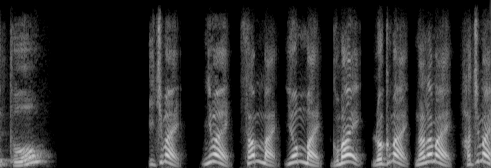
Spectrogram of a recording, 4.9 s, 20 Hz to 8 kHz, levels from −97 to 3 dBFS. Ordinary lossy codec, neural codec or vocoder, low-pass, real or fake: Opus, 32 kbps; none; 7.2 kHz; real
